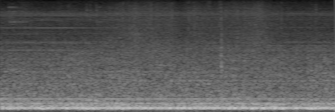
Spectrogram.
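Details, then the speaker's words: Double-door fridge with iced-up freezer and no cooling below, after servicing: freezer fan runs with a steady even low hum, no ticking, scraping or rubbing; fan spinning freely and cooling returns. "Sound கேக்குது fan ஓடுது பார்த்தீங்கன்னா sound"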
